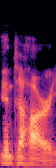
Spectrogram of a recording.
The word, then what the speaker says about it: Intihar: Is it Intihar? Is that how you say it? Intihar, yeah.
